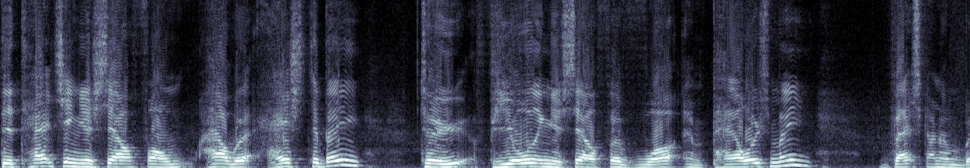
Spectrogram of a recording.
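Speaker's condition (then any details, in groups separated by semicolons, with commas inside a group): Cerebral palsy; speech impediment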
